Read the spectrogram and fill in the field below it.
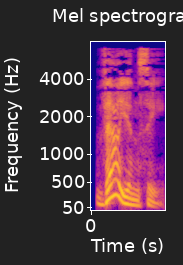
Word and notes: valiancy: British English

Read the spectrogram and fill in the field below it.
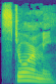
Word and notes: stormy: American English

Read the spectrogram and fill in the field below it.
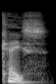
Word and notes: case: British English

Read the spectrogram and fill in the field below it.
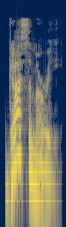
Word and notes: gossamery: British English

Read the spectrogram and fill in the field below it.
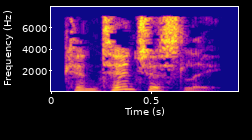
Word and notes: contentiously: British English

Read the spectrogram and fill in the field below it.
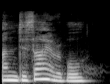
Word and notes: undesirable: British English

